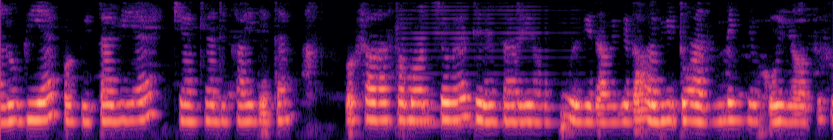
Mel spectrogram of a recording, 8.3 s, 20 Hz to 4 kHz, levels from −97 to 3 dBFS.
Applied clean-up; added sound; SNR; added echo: neural mask model DeepFilterNet 3.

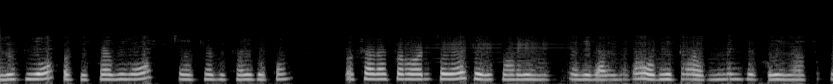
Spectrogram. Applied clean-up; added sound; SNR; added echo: neural separator model SepFormer WHAMR!.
